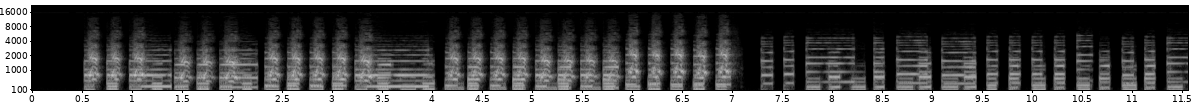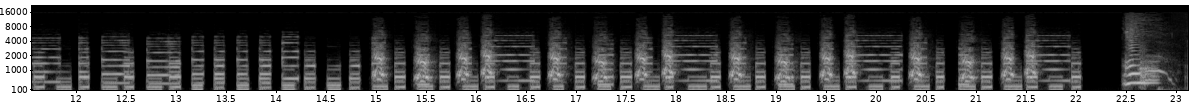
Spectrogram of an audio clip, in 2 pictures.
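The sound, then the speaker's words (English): A melody built from short, pitched dog barks, the Silent Hill dog song, sampled and played in quick rhythmic runs that change pitch like notes, continuing loudly for over twenty seconds with no one speaking. “Now I'm thinking about the Silent Hill dog song some more.”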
